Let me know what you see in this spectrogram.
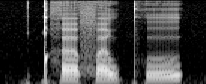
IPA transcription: ǃʰ ɐ f ɐ w pʰ u

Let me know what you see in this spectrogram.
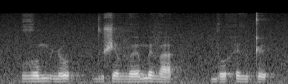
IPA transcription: ɣ o mʲ ɛ ɳ o | d̪ u ʃ ɜ v ɜ m ɛ v a | j o h ɘ ð u ʈ ɘ

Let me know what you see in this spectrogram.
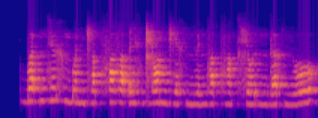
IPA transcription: b ɐ ʔ n z ʏ x m b ɐ n d͡ʒ ɐ tˤ sˤ i zˤ e ʔ i z d͡ʑ ɔ n d͡ʒ ɛ x ɲ ʏ n z ɐ tˤ z õ tˤ ɕ o r n d ɐ x ɲ o

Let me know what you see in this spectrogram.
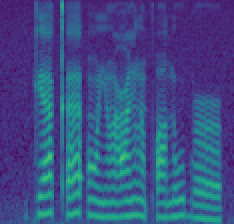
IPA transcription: kʲ æ kʼ ɛ ʔ ɔ̃ j ə̃ː ʕ ĩ l ə̃ pʼ ɑ n u b ə˞

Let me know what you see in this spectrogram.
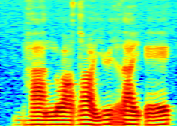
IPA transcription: bʱ aː˨ n oː˨ dˤ yː˦˨ j y˦ r a˦ i̯ ʔ e˨˦

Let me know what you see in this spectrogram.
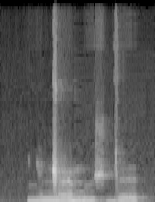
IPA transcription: ʎ ɪ ŋ͡ǁ œ m ɯ ʃ ɟ ɘ

